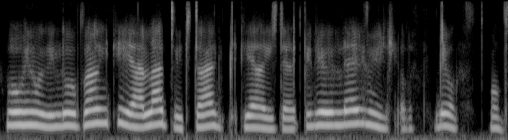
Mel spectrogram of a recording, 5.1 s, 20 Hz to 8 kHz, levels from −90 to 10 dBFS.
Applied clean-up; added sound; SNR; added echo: neural diffusion model UNIVERSE++.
